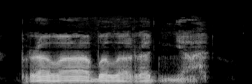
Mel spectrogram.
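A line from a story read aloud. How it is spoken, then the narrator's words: Sighing. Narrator (Russian): вздохнул цыган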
